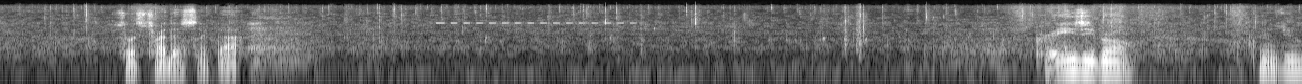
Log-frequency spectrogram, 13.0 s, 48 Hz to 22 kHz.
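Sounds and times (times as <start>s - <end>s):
water dripping and trickling: 0.0s - 13.0s
camera self-timer beeping: 3.8s - 8.7s.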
